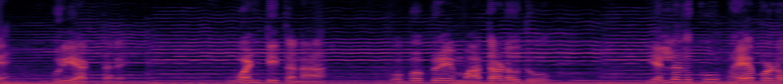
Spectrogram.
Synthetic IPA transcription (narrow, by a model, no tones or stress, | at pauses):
ɡuɾijaːɡ̚t̪aːɾe | ʋɐɳʈit̪ɐnɐ | ɔbːobːɐɾemaːt̪aːɽo̞ːd̪u | ɛlːɐd̪ɐkːuːbʱɐjɐpːɐɽo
